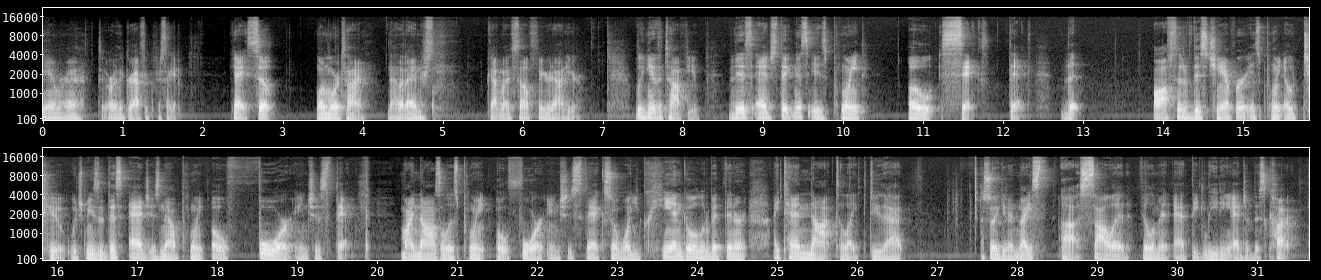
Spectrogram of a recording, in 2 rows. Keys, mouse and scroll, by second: 0.4 click, 1.7 scroll up 2, 2.1 scroll down 2, 2.5 scroll up 2, 2.9-3.7 scroll down 2, 6.7 click, 23.2 click, 25.7 click.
